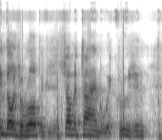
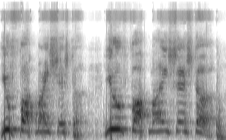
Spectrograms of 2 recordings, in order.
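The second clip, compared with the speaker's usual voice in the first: put-on shrill, very high, drawn-out screaming; 11 semitones higher than usual. Retelling running at the kids: retelling own screaming. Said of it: "I'm screaming".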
